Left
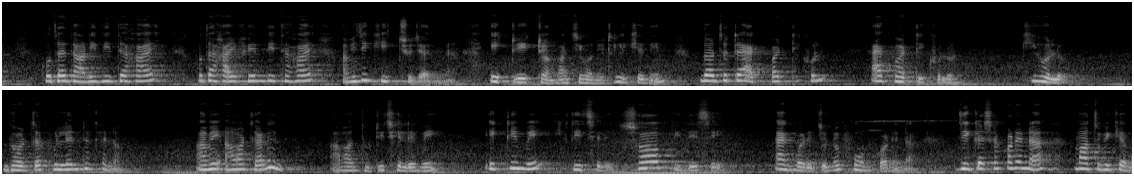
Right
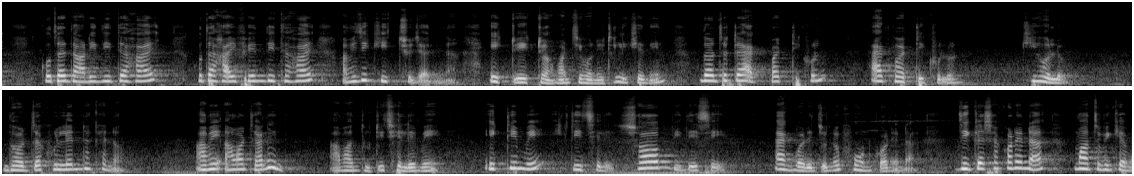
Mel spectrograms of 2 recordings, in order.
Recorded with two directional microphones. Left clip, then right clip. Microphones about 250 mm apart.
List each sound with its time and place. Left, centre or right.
0.4 s a woman's voice: right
